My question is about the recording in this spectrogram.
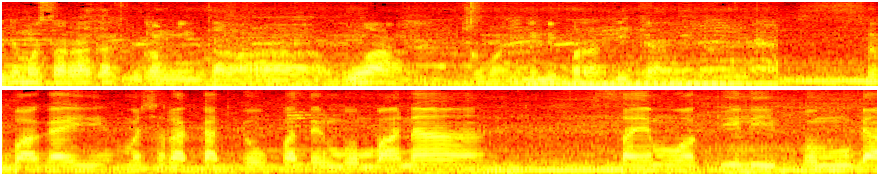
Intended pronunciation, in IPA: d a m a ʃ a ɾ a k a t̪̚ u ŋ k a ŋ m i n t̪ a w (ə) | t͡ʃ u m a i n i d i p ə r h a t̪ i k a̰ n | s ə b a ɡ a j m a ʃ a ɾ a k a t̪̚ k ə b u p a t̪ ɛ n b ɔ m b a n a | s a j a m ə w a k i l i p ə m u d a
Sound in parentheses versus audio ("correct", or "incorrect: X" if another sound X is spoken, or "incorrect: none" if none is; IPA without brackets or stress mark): incorrect: a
